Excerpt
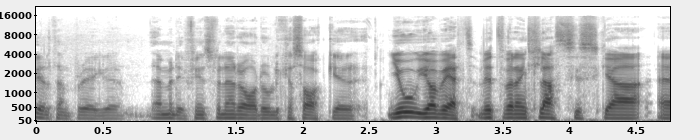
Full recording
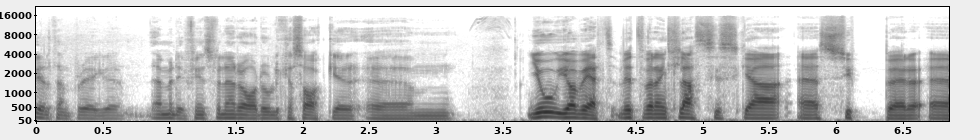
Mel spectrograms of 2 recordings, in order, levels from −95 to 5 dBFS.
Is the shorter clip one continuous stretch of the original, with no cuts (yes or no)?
no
